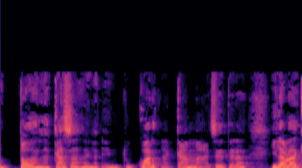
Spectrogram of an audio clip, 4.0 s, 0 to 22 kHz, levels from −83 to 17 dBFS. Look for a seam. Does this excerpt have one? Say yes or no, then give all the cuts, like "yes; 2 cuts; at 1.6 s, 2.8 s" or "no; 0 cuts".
yes; 3 cuts; at 1.3 s, 2.1 s, 2.8 s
